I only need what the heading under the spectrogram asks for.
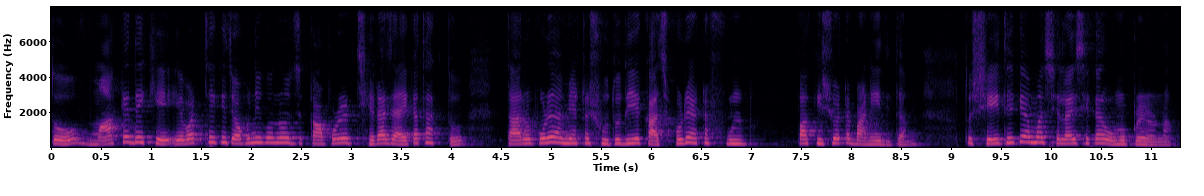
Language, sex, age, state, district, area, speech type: Bengali, female, 45-60, West Bengal, Paschim Bardhaman, rural, spontaneous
